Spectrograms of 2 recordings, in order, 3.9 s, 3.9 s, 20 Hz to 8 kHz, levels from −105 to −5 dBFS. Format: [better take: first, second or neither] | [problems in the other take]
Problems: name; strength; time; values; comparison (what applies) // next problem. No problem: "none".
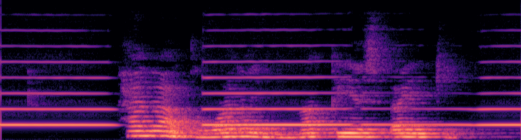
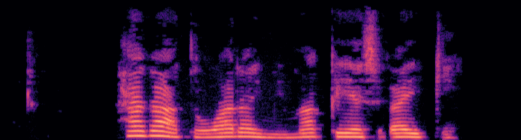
second | background sound (Wind instrument, woodwind instrument); 4 dB below the speech // room echo; dies away in 0.8 s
